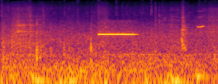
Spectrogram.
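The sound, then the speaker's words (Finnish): A single loud, steady electronic beep lasting about half a second, like an answering machine tone, rising out of a low background hum with no talking. “Tämä on vastaaja. Jätä viesti äänimerkin jälkeen.”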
